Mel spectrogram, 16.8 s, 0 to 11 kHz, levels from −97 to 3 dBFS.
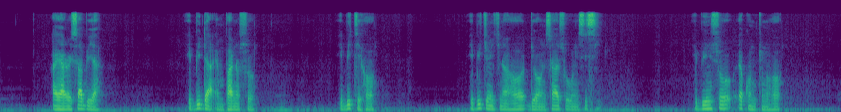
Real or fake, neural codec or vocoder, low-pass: real; none; 7.2 kHz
